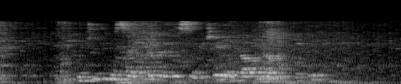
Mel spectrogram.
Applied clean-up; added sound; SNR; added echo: classical method WPE with log-MMSE.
